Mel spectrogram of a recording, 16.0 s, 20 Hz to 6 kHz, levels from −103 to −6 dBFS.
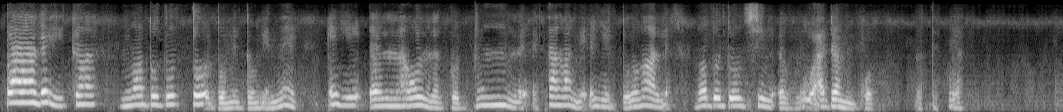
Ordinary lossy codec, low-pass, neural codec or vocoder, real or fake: AAC, 24 kbps; 5.4 kHz; codec, 16 kHz, 1 kbps, FreqCodec, smaller model; fake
